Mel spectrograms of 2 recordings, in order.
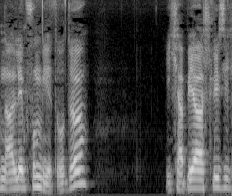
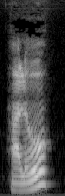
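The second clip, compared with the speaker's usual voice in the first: ordinary delivery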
